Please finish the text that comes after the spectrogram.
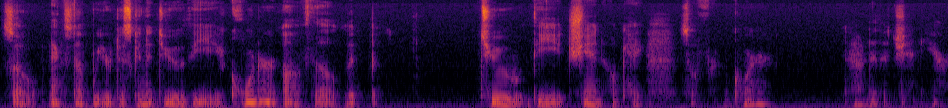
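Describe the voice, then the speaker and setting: Whispering ASMR man, breathy and creaky. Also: on the low side, expressive, measured pace. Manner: gentle, reassuring, instructing step by step. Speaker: ASMR roleplayer taking face measurements. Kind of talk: soft-spoken ASMR personal-attention roleplay.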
